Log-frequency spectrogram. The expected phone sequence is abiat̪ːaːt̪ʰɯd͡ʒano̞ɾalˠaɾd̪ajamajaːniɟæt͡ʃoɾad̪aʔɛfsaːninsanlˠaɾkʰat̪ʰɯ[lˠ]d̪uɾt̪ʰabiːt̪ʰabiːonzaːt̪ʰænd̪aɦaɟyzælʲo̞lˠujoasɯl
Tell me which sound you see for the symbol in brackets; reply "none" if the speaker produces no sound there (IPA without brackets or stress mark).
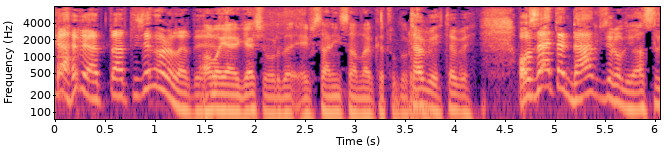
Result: lˠ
